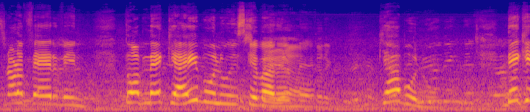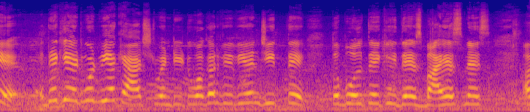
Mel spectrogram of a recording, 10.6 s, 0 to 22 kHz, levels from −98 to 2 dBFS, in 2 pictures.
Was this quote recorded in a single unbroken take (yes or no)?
yes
